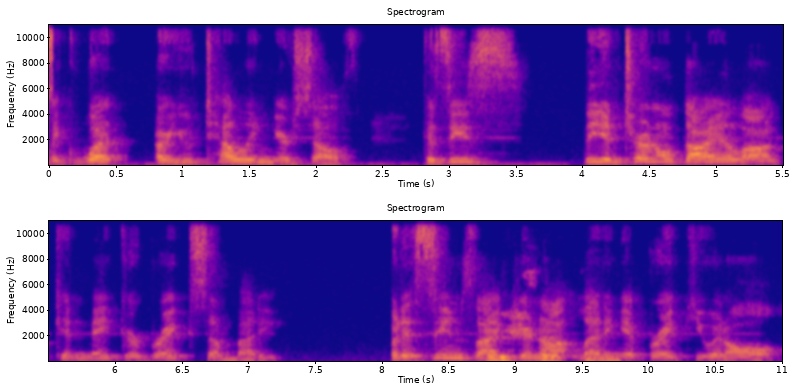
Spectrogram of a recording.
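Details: Adult woman speaking; normal speech.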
